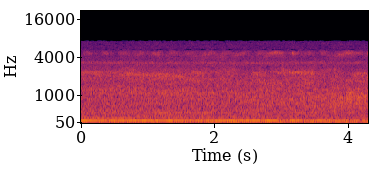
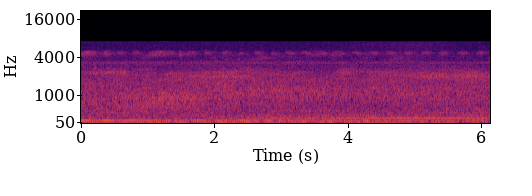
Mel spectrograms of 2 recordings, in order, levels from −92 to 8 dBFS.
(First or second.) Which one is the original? second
